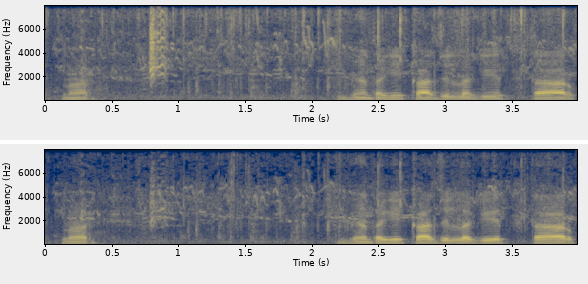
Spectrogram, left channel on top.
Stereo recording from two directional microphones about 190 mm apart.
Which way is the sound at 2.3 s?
15° right (ahead or behind).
